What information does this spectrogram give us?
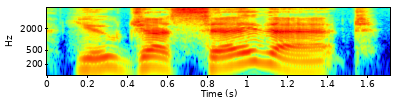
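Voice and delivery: slow, sharp scolding; sharply. A narrator's reading. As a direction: cut him off with a sharp rebuke. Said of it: "she said sharply".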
